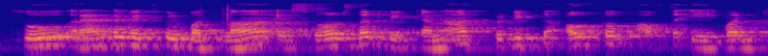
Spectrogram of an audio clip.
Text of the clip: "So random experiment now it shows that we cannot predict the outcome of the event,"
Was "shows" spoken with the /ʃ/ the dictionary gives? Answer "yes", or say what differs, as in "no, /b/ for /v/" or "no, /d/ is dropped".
no, /s/ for /ʃ/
